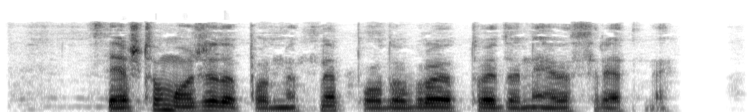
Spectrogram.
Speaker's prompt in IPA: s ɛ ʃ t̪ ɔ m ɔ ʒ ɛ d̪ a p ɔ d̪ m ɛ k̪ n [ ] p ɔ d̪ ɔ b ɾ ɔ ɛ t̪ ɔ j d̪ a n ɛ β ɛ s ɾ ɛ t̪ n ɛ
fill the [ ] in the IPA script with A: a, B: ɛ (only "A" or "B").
B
